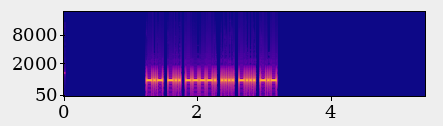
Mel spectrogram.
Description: Morse code, heard as a keyed tone, about 44 wpm, 700 Hz. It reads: KD9HBK
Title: USA Call Signs 45wpm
